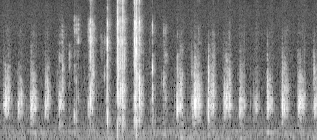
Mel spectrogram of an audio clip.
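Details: Pet rabbit ZZ, a lionhead and Dutch mix, chewing celery close up: fast rhythmic crunchy chomps, roughly four per second, with a few louder snapping bites midway and a quiet room behind.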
